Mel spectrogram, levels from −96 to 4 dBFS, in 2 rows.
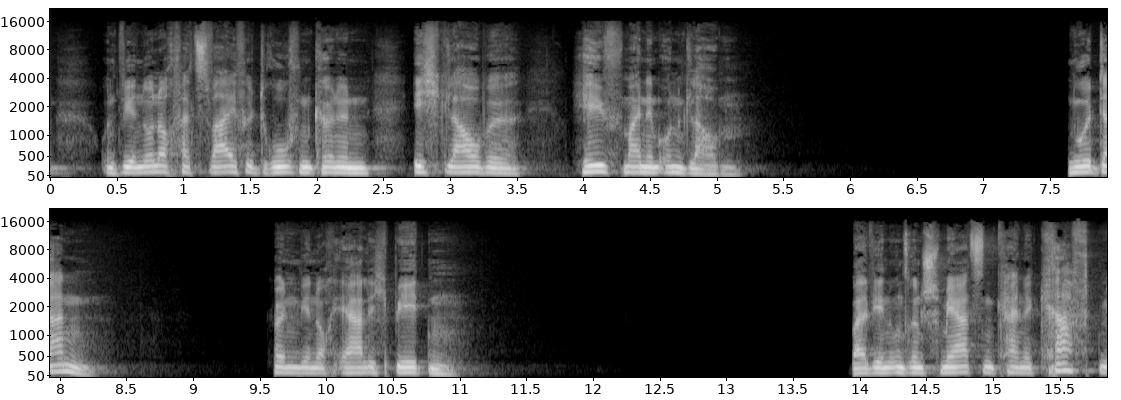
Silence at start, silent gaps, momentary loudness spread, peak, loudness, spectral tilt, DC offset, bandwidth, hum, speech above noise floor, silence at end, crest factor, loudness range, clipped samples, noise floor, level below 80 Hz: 0 s; none; 8 LU; 0 dBFS; -18 LUFS; -5 dB/octave; under 0.1%; 15.5 kHz; none; 71 dB; 0 s; 20 dB; 8 LU; under 0.1%; -88 dBFS; -50 dBFS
